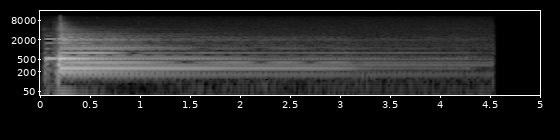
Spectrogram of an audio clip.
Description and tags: A file I made by recording myself playing two chords on a piano. Great for replacing Window's sounds.
system-sounds, ta-da, piano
